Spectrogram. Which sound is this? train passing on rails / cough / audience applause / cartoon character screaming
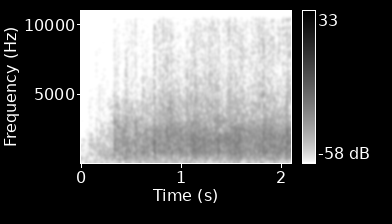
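audience applause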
